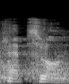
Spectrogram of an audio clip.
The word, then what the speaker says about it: epsilon: हाउ इट is pronounced? Epsilon.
